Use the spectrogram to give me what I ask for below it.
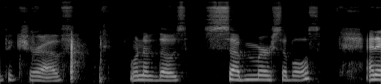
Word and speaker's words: submersibles: can use machines called submersibles there's another pronunciation OOP sorry go sub mercy Bulls to explore the deep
